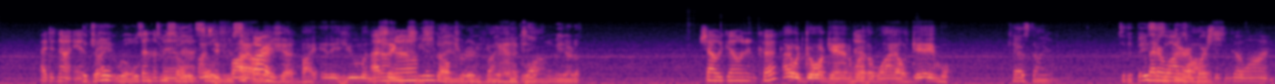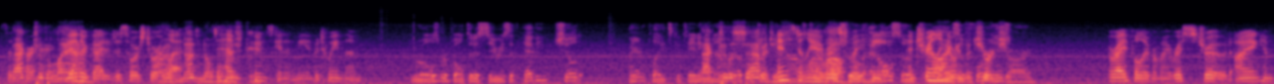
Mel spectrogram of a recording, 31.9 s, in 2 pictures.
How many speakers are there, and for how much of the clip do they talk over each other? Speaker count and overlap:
three, about 48%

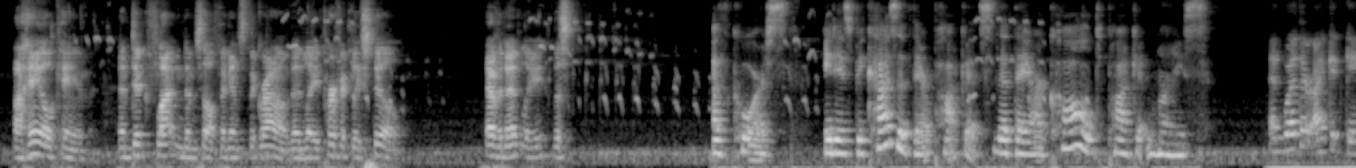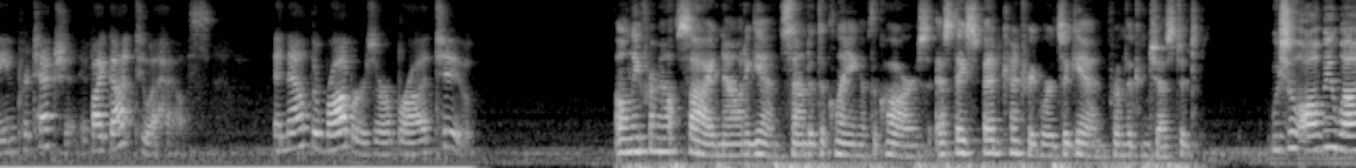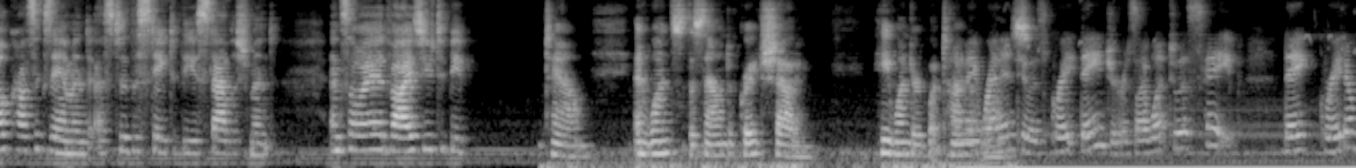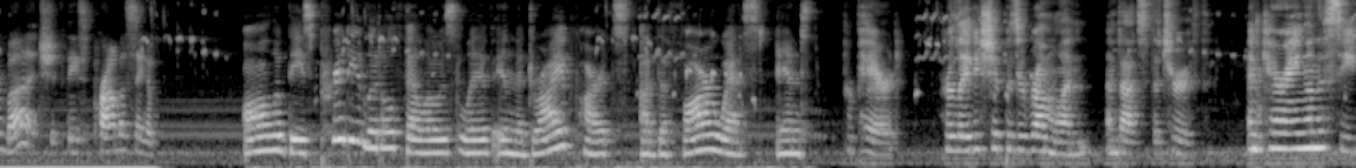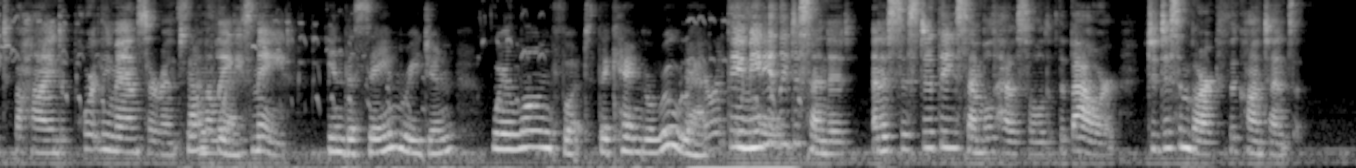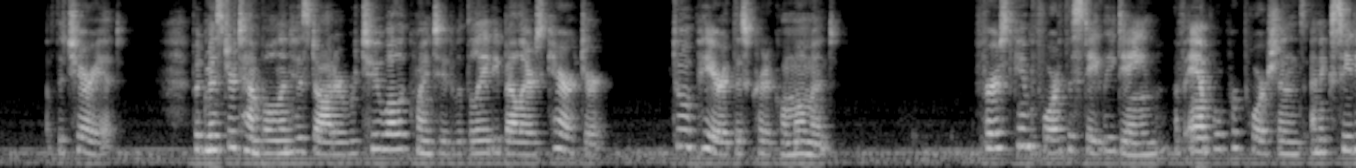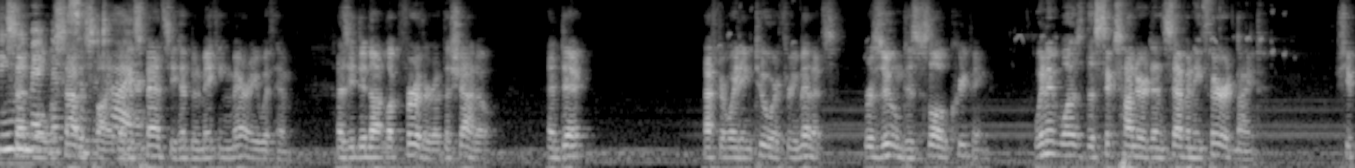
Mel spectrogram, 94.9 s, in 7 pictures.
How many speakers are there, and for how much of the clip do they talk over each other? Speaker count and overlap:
five, about 5%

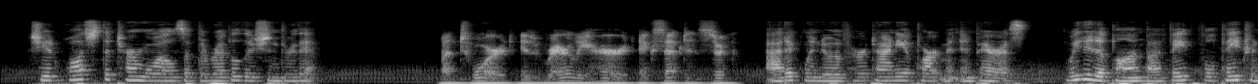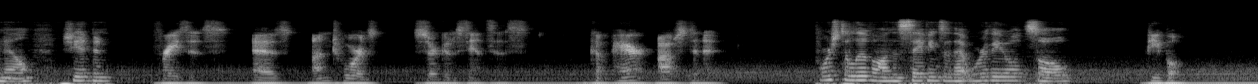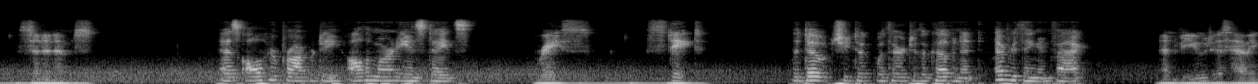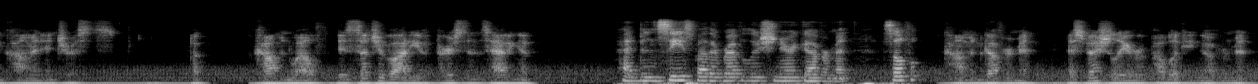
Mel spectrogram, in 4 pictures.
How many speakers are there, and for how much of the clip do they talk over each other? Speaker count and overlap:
two, no overlap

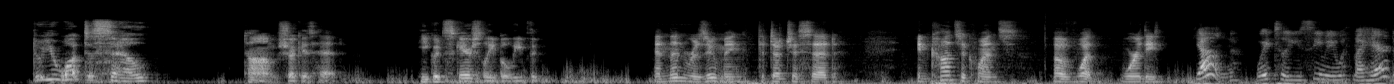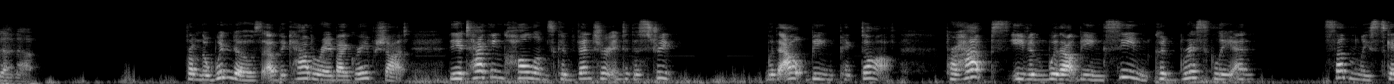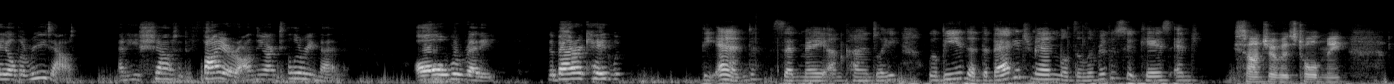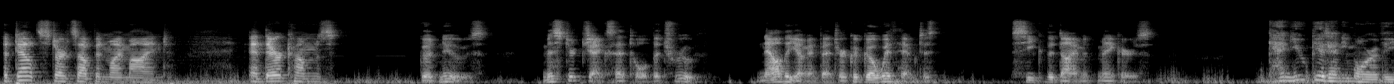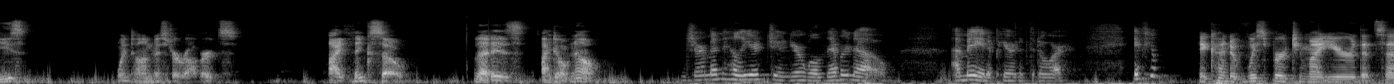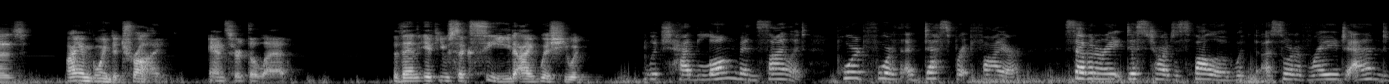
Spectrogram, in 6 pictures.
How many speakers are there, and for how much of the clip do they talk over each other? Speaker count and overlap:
four, no overlap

